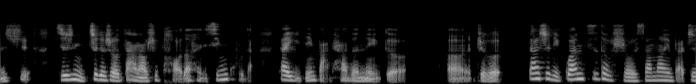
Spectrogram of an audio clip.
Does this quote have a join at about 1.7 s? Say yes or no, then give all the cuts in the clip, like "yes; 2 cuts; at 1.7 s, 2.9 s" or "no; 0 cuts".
no; 1 cut; at 5.2 s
